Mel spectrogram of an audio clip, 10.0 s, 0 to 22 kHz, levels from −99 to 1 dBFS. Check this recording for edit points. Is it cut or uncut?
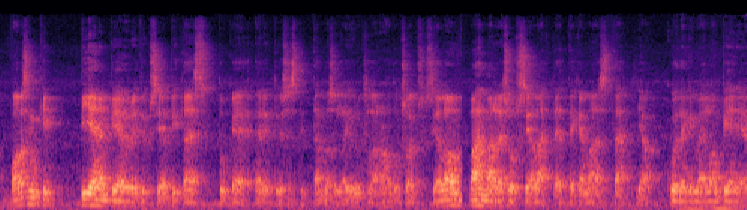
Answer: cut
